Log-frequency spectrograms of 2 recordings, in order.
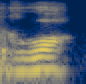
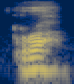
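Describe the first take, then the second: First: The vowel after R is rounded, like o. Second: The vowel after R is open, unrounded. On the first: The speaker calls it wrong. "bukan Rah; Rah tu dia jadi Ra dengan Waw" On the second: The speaker calls it right.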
